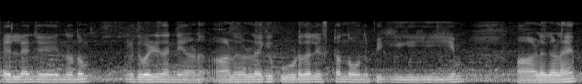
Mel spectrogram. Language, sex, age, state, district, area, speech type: Malayalam, male, 18-30, Kerala, Idukki, rural, spontaneous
